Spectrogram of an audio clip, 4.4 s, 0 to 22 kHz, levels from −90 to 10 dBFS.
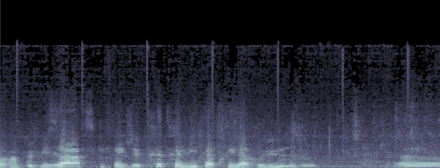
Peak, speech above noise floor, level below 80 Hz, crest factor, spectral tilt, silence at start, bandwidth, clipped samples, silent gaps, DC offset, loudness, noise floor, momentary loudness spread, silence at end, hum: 0 dBFS; 20 dB; -72 dBFS; 16 dB; -6 dB/octave; 0 s; 17 kHz; under 0.1%; none; under 0.1%; -17 LUFS; -36 dBFS; 20 LU; 0 s; none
